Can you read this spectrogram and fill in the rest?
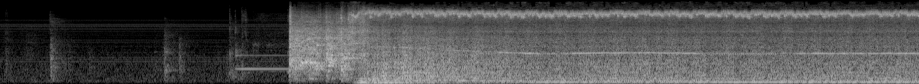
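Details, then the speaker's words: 2000 Silverado 1500 Z71 5.3 V8, squeal began after a water pump replacement: a sharp, steady high squeal over the idle right after start, a slipping worn serpentine belt. It persisted after an alternator swap; owner suspects the idler pulley next. "okay so I guess that was a failure apparently the alternator wasn't making the noise"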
